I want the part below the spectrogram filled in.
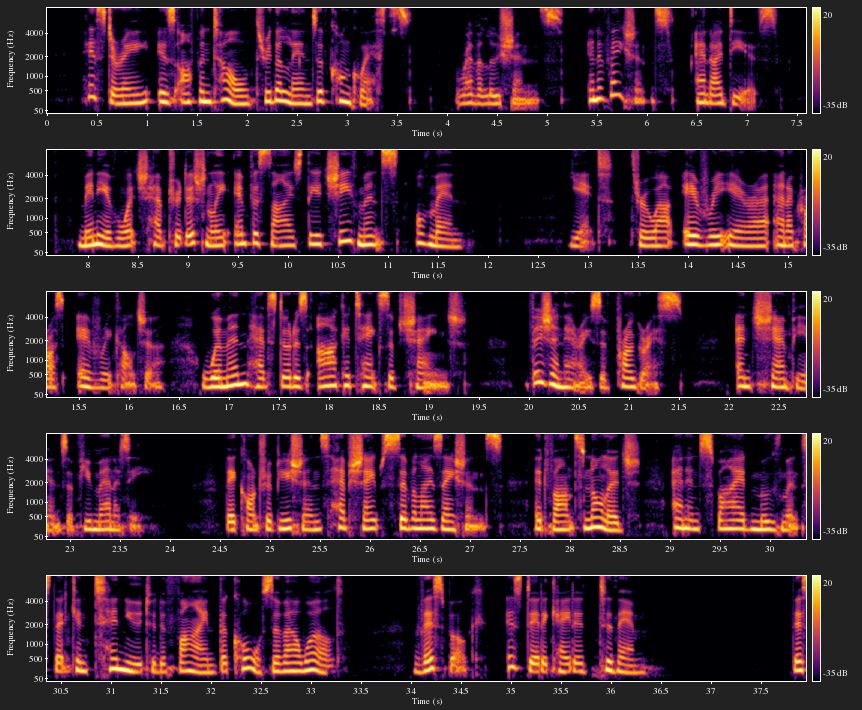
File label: Audiobook Non Fiction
